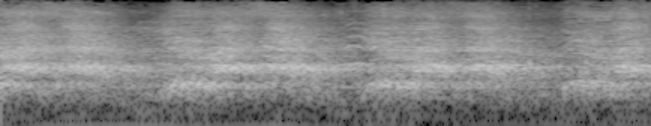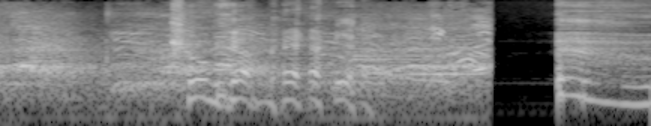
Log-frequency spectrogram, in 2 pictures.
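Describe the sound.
A large crowd at a sneaker convention chants "USA" loudly in a steady, repeating rhythm, about four rounds, then the chant breaks into scattered shouting voices before a brief cut to silence.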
